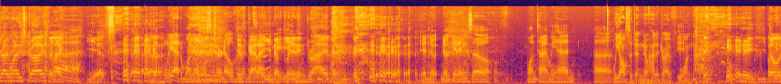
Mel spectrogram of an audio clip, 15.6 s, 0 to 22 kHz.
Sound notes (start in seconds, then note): 2.6 laughing; 6.2 laughing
